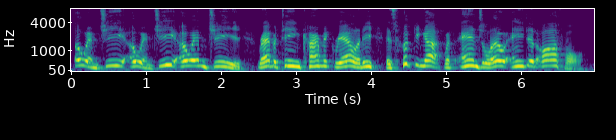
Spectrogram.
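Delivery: high, loud gossipy squealing. Acted. Gossipy friends' mass message, squealing.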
